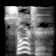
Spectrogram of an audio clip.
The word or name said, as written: sorter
